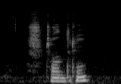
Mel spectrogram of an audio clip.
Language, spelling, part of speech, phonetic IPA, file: Polish, szczodry, adjective, [ˈʃt͡ʃɔdrɨ], LL-Q809 (pol)-szczodry.wav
